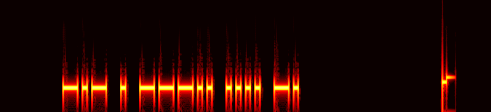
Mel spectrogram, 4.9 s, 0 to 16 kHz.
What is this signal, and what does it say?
Morse code, heard as a keyed tone, about 25 wpm, 700 Hz. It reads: KE8HN
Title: USA Call Signs - 5 Characters - 3x Character Spacing - 25wpm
